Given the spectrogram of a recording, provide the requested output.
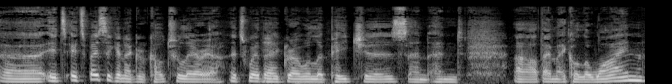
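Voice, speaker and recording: Amid noticeable background noise, a man talks at a fairly quick pace and medium pitch with ordinary pitch variation. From Australia, Melbourne. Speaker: artist. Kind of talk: casual chat. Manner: halting.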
